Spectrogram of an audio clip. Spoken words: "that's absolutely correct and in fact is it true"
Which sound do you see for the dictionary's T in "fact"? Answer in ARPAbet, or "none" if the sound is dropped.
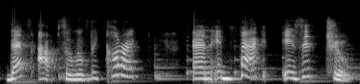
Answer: T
